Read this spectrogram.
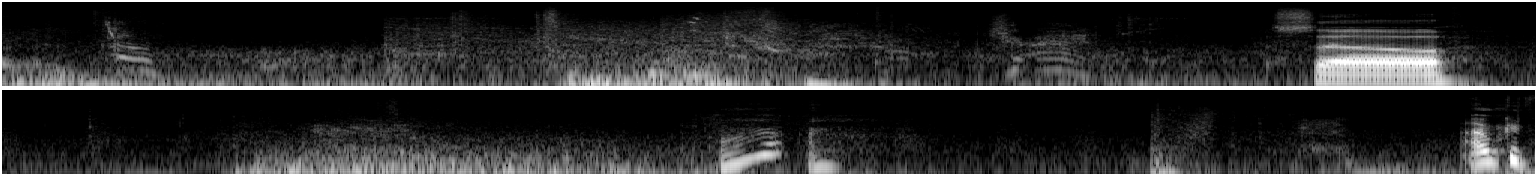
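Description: A lightsaber hums and swooshes as it swings.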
